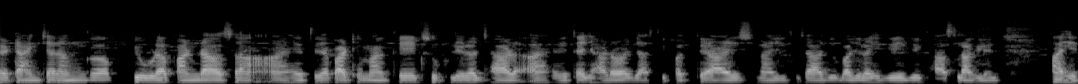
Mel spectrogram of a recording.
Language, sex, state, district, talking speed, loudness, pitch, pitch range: Marathi, male, Maharashtra, Chandrapur, 150 wpm, -27 LUFS, 100 Hz, 95-100 Hz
